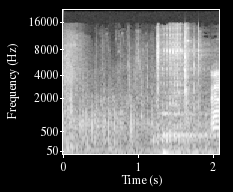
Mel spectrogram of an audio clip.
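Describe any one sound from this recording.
A weapon is picked up with a short metallic clack.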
